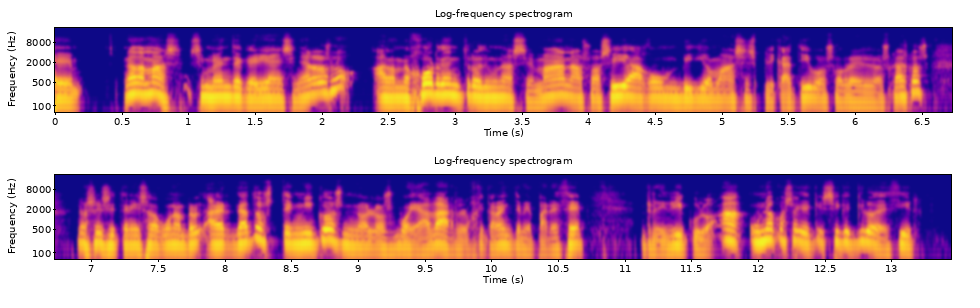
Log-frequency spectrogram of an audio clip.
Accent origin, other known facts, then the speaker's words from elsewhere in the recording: Aragon, Spain; accent: Aragonese; yo tengo un acento maño, pero bestial.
